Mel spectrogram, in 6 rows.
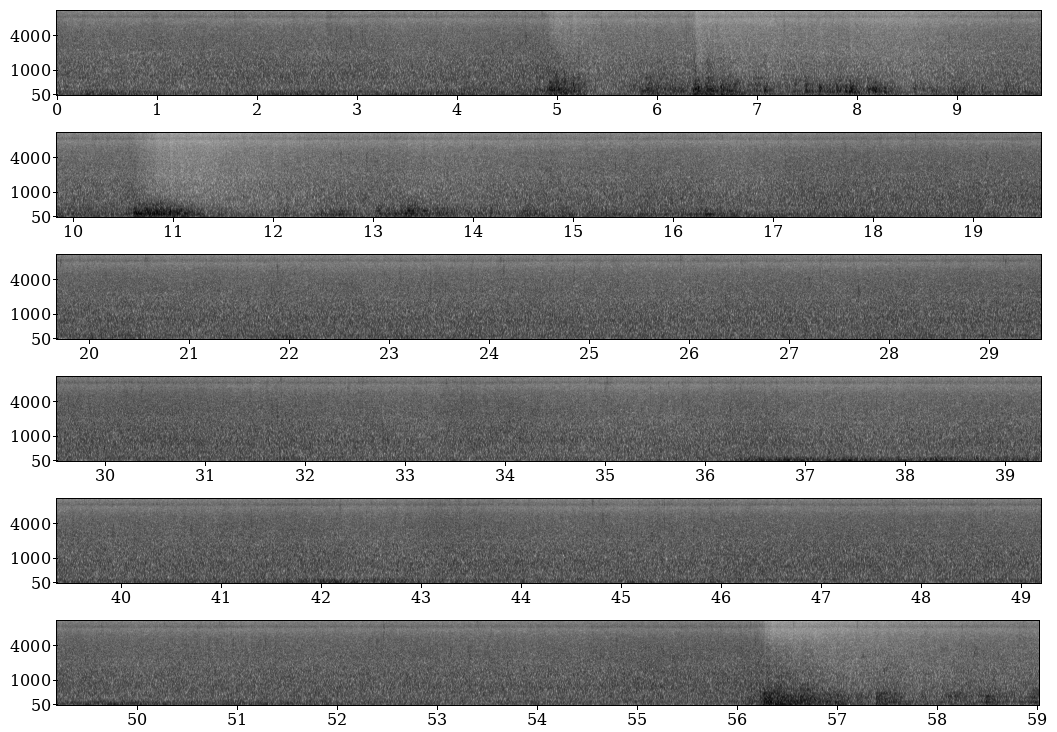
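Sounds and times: rain pouring onto wet patio: 0.0 - 59.0
thunder rumbling: 3.2 - 19.4, 56.1 - 59.0
thunder crack: 4.8 - 8.8, 56.2 - 59.0.

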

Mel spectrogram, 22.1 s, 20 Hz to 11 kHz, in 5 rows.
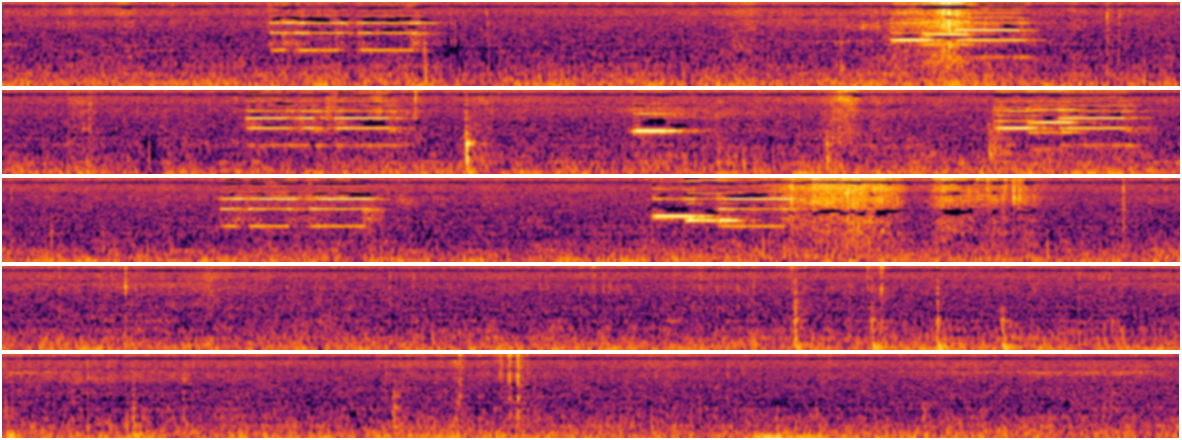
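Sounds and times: faint short electronic beeps: 3.2 - 4.0.

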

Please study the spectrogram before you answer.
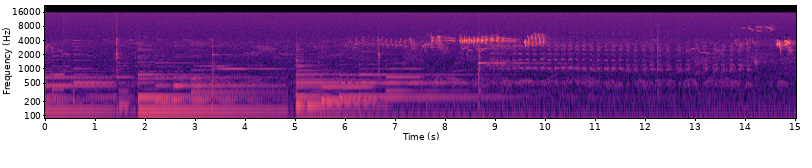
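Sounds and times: acoustic guitar chord: 0.0 - 9.5
birds trilling and chirping: 0.0 - 15.0.

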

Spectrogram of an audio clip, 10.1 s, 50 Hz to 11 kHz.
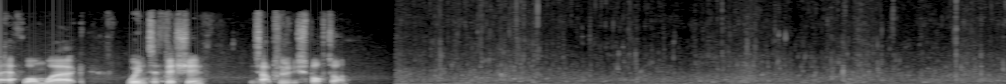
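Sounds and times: water lapping and splashing: 4.0 - 10.0.

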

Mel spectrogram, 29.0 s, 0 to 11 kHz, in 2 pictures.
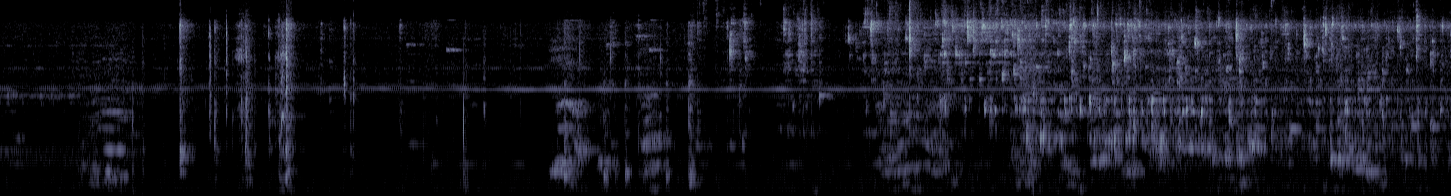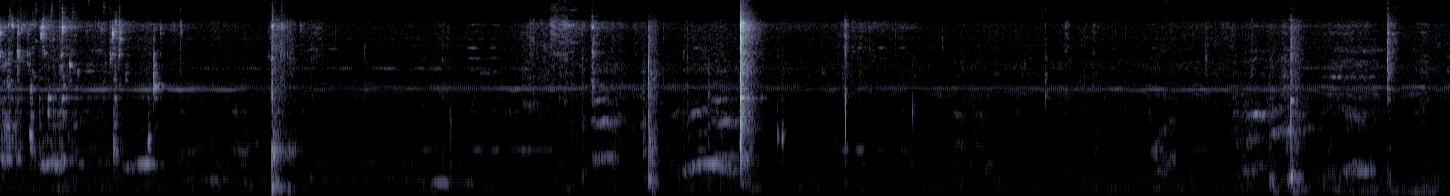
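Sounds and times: water pouring into kettle: 7.2 - 16.3.

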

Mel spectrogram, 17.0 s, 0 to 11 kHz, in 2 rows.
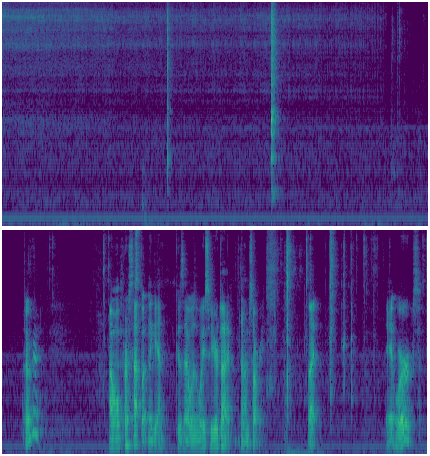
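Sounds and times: camera self-timer whirring: 0.0 - 8.1
sharp mechanical clicks: 0.2 - 8.0.

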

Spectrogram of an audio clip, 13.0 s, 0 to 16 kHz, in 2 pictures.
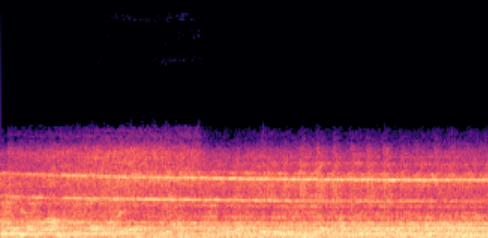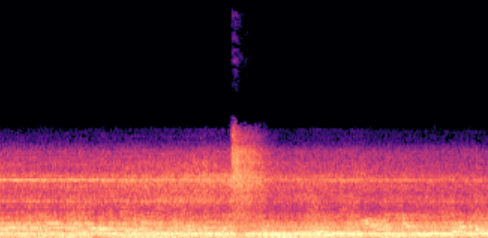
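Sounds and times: high-pitched wheel squeal: 0.0 - 8.1.

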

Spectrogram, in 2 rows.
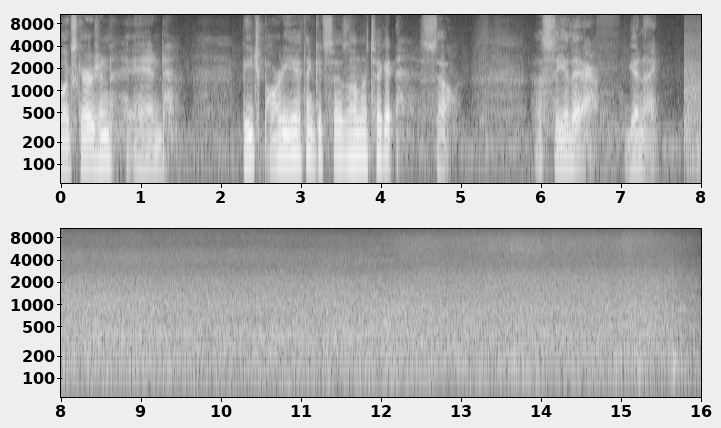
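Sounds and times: rushing sea and wind: 7.8 - 16.0.

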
